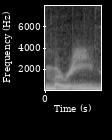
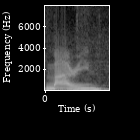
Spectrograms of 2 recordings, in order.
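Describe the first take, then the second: First: The name is pronounced the English way. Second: The name is pronounced the Japanese way. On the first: "English say Marine" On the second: "Marine in like Japanese pronunciation"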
